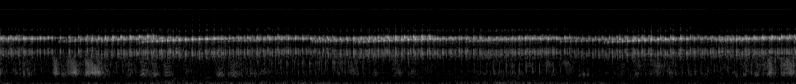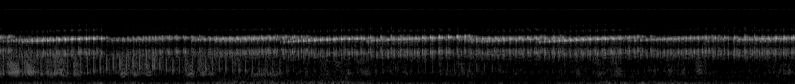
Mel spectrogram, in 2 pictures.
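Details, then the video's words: Spring chorus of frogs from the rolling dunes and ponds of the Nebraska Sandhills at dusk, a shrill continuous trill layered with slightly rising sweeps that repeat every one to two seconds. "RELAXING SOUNDS OF FROGS"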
